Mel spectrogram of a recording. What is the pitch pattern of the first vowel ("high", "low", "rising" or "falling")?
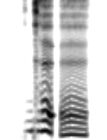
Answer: falling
